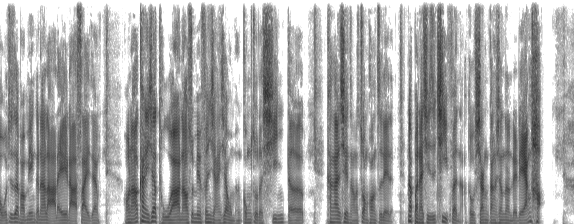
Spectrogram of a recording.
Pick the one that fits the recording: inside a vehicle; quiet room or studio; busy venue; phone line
quiet room or studio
